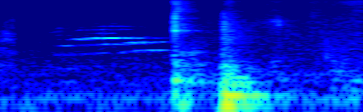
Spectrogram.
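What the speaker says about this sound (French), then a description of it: "Ah, il y a mon chat qui miaule," A domestic cat meows softly indoors, a faint brief call followed by a couple of louder thumps or knocks nearby.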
